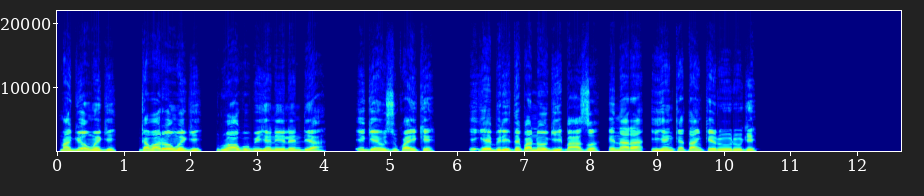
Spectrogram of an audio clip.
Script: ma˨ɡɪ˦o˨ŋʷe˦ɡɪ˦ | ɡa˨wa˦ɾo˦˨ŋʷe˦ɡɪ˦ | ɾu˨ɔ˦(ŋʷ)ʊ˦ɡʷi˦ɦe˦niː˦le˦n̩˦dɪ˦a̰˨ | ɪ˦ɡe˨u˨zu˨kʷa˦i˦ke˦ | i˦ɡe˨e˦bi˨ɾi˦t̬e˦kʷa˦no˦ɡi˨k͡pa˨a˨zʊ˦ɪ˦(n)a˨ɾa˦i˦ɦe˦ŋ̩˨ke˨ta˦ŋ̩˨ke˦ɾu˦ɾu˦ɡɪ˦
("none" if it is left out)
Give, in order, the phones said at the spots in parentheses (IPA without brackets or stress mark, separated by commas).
ɡʷ, n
